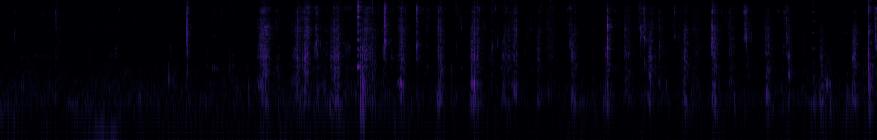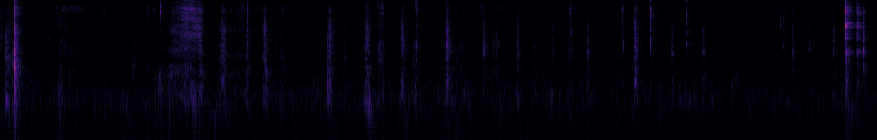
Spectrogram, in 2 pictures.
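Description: Chewing of grilled eel and rice: a steady run of small wet mouth clicks, mixed with taps of metal chopsticks against the rice bowl, one sharper click about halfway through.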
